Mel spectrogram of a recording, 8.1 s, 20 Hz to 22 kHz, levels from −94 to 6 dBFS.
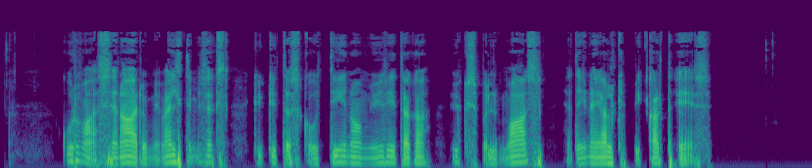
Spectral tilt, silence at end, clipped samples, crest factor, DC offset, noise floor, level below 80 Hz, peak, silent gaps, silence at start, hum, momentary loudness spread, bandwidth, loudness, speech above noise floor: -5.5 dB/octave; 1.05 s; under 0.1%; 22 dB; under 0.1%; -68 dBFS; -42 dBFS; -2 dBFS; none; 0.65 s; none; 11 LU; 11.5 kHz; -24 LUFS; 44 dB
